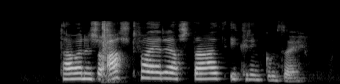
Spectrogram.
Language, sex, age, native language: Icelandic, female, 20-29, Icelandic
